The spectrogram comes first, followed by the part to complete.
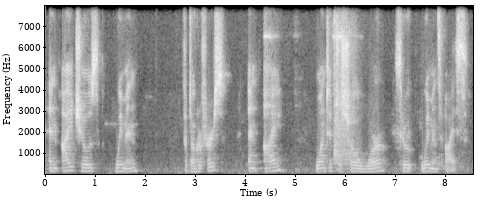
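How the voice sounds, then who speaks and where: Ukrainian-accented woman guest, slow and halting, faint hiss under the voice. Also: sits low, fairly even intonation, low-quality recording. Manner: earnest, halting with pauses and restarts. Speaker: guest, curator. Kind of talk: interview answers.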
